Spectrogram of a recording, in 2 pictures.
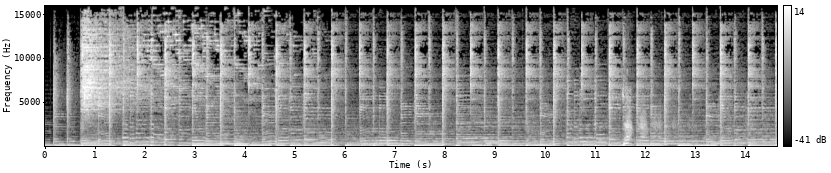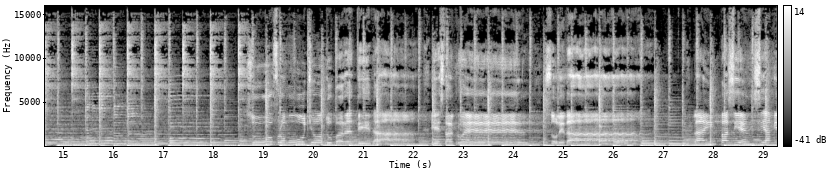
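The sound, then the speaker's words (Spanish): A recorded song by a Nicaraguan band plays steadily at full volume, with a driving beat, bass, guitar including a guitar solo, and other layered instruments filling the whole stretch without any talking over it. “Escuchemos esta producción musical”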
